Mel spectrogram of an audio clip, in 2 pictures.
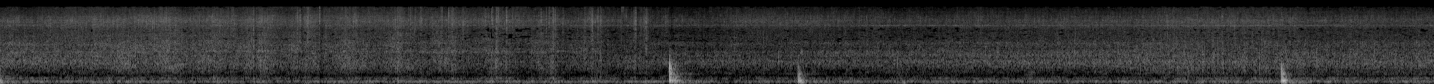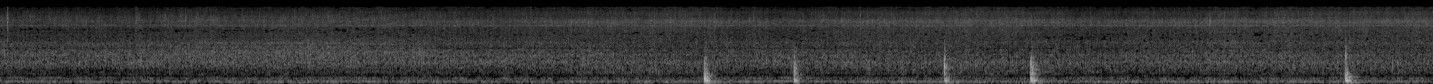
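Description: Potato curry sizzling and bubbling in a pan on a gas burner: a steady hiss, broken by eight or so sharp pops.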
